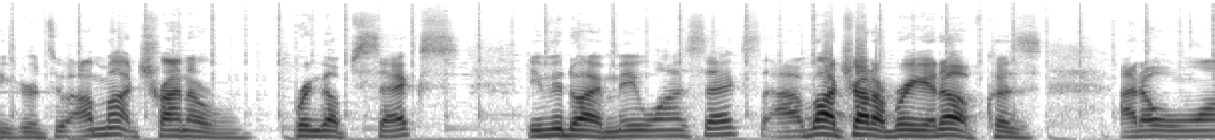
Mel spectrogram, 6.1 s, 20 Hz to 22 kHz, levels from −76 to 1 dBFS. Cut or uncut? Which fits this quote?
uncut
